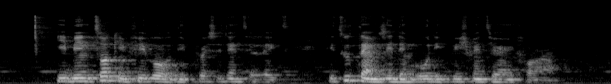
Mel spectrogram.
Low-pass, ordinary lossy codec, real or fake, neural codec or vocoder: 9.9 kHz; none; real; none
